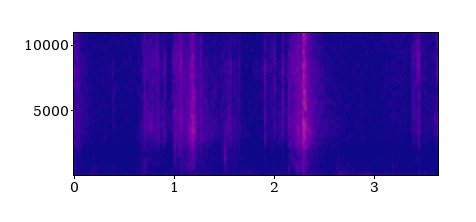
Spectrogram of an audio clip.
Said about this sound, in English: I love the sound of turning paper. You young guys don't understand that.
